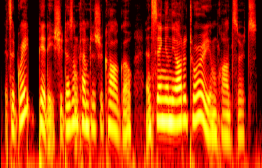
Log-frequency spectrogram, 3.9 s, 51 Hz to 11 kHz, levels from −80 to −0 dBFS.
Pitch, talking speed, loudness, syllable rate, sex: 195 Hz, 230 wpm, -18 LUFS, 6.1 syllables/s, female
